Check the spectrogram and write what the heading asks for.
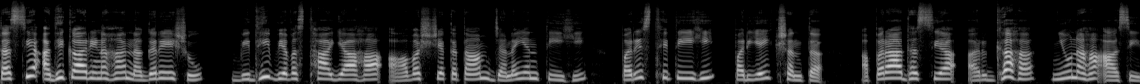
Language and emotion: Sanskrit, neutral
